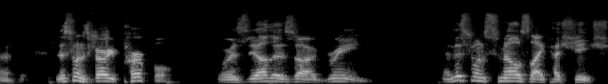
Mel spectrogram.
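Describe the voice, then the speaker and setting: A man's bright, sharp voice with vocal fry and lively intonation, long, frequent pauses, a dry, close sound with no echo and a quiet background. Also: medium pitch for a man, moderate pace. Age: 70s. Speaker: scientist. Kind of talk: interview.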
